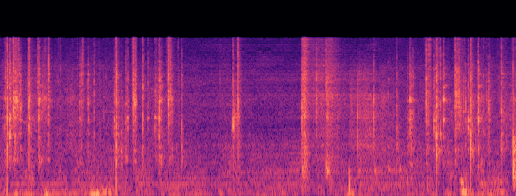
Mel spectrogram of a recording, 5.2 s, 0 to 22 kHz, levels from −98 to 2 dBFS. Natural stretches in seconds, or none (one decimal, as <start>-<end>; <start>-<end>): 0.0-2.0; 3.8-5.2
